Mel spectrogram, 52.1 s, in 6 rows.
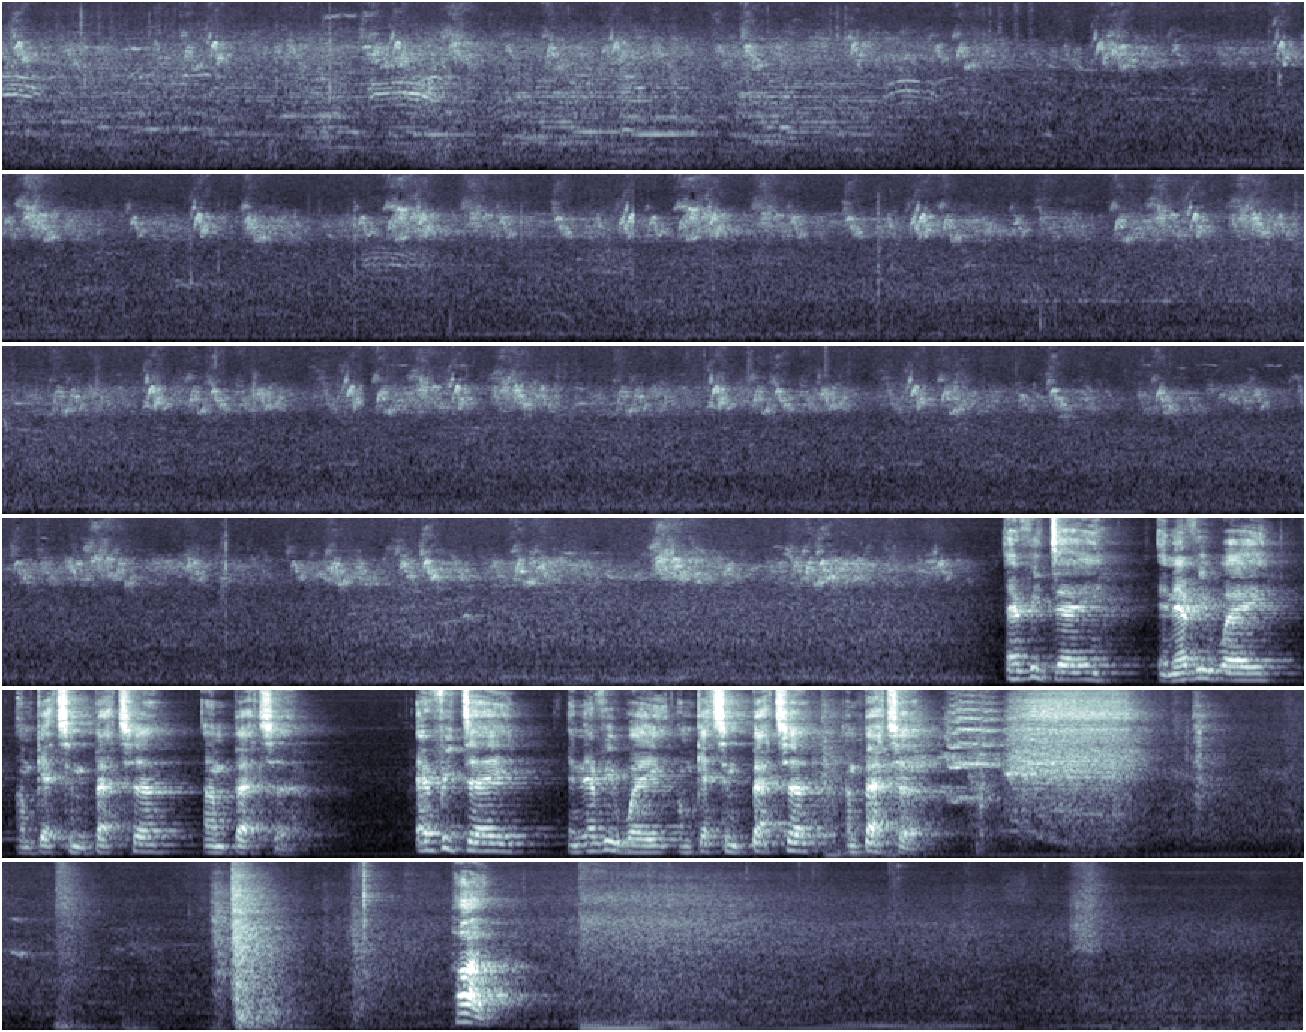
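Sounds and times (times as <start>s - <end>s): small birds chirping: 0.0s - 32.7s.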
